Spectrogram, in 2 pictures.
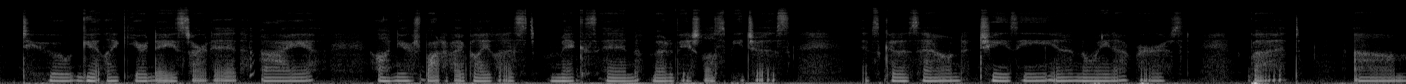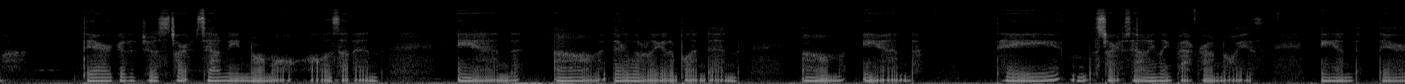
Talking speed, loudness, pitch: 110 wpm, -39 LUFS, 160 Hz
